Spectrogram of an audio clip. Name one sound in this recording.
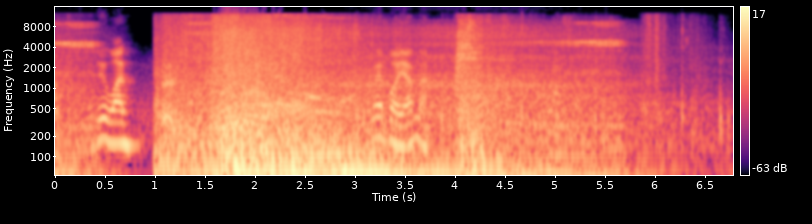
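Heavy blades swing and strike in a fight.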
